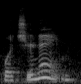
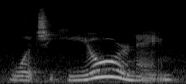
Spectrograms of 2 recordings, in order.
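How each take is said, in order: First: The stress falls on the word 'name'. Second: The stress falls on the word 'your'. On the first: A plain first question asking for the name. "they asked" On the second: The same question turned back to the other person. "With vocal emphasis on your"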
